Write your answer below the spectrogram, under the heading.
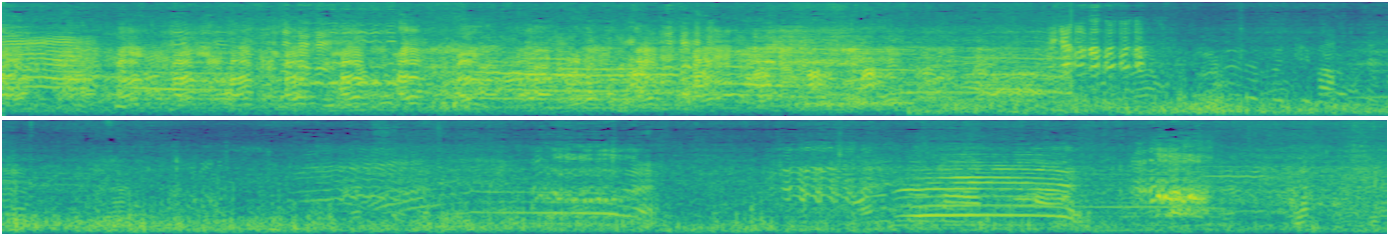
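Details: Fur seal colony at Pelican Point near Walvis Bay, Namibia, with many newborn pups, heard from kayaks; a busy mix of hoarse bleats at first, then clearer wavering, rising-and-falling bleats standing out in the second half.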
